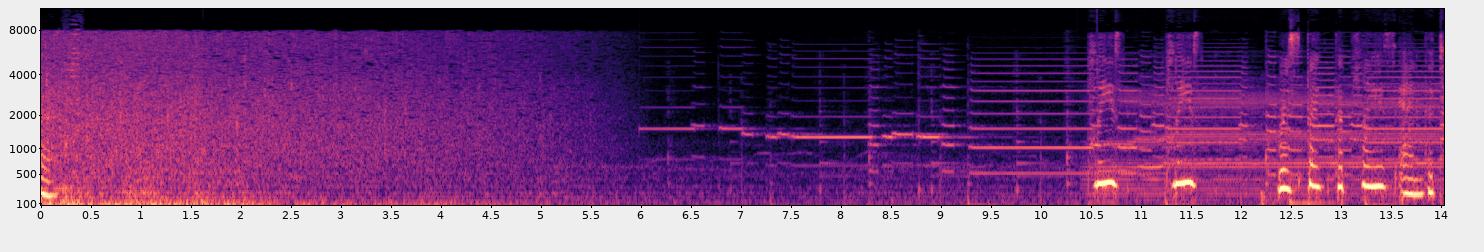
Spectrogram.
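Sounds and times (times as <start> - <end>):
steady rain falling: 0.0 - 6.1
music with held notes: 5.9 - 14.0.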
